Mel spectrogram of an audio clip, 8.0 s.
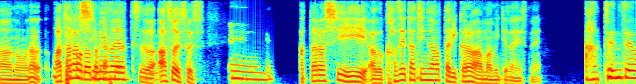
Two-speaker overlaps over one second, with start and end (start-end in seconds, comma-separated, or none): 0.6-2.1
